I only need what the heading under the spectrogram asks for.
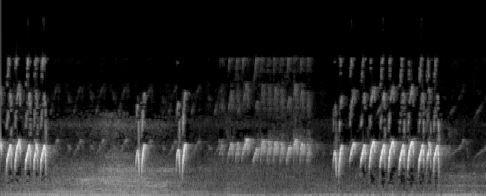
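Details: Mantenan bird used as a song tutor: a quick high trill, a few scattered sharp chips, a soft twittering run, then another fast string of bright repeated notes.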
